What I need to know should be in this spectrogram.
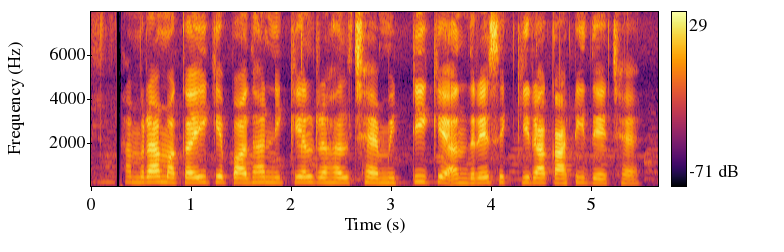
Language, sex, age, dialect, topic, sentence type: Maithili, female, 25-30, Angika, agriculture, question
